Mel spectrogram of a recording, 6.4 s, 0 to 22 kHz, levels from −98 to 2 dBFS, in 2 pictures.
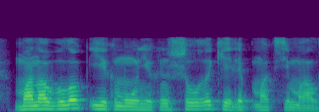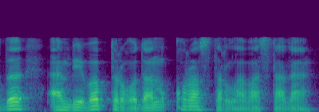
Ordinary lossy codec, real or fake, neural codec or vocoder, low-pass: none; real; none; 5.4 kHz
